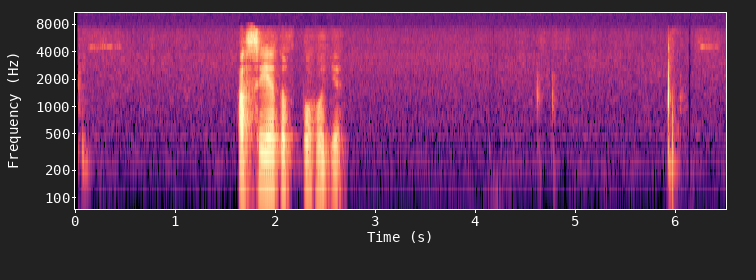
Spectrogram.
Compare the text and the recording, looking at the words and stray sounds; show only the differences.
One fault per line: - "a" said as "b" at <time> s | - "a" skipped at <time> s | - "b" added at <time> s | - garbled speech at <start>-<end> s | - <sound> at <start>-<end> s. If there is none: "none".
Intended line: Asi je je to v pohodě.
- "je" skipped at 2.0 s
